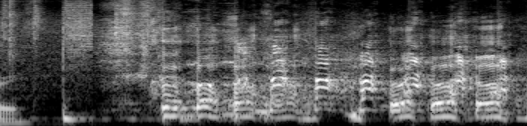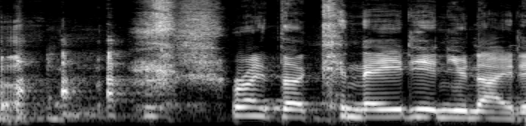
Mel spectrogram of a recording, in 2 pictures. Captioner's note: group laughing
